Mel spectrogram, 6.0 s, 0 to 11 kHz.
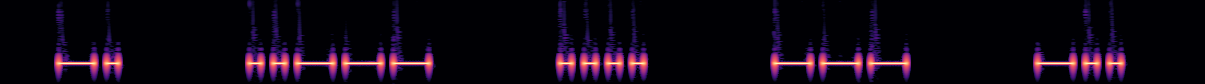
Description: Morse code, heard as a keyed tone, about 20 wpm, spaced as for 10 wpm, 700 Hz. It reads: N2HOD
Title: 102 Lesson 17g - Letter u - Call Signs 20wpm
